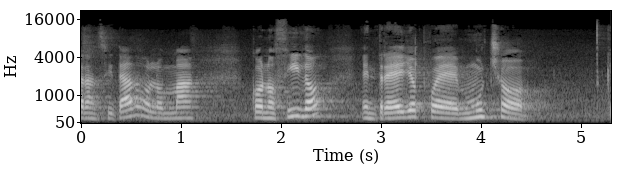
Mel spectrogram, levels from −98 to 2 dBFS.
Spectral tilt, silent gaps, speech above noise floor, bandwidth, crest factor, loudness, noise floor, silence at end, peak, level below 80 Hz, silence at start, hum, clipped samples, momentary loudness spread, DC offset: -4 dB/octave; none; 26 dB; 15.5 kHz; 20 dB; -23 LUFS; -49 dBFS; 0 s; -6 dBFS; -84 dBFS; 0 s; none; under 0.1%; 15 LU; under 0.1%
